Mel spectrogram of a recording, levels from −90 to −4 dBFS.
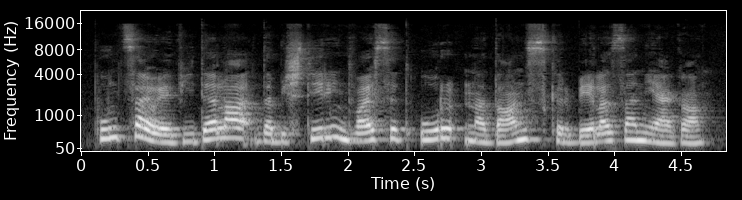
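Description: Nothing in the recording stood out as a technical fault on listening.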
